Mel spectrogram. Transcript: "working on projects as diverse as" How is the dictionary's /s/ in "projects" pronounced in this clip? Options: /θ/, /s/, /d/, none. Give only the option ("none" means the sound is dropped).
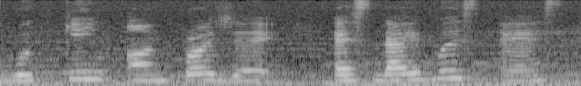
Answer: none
